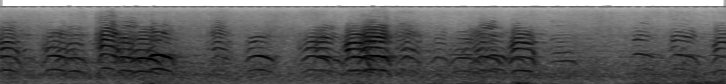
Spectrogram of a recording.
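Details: Field recording from a wild gull colony on an uninhabited island in Korea's West Sea: dense, overlapping yelping cries rising and falling in loud clusters, several birds at once, little other sound.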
